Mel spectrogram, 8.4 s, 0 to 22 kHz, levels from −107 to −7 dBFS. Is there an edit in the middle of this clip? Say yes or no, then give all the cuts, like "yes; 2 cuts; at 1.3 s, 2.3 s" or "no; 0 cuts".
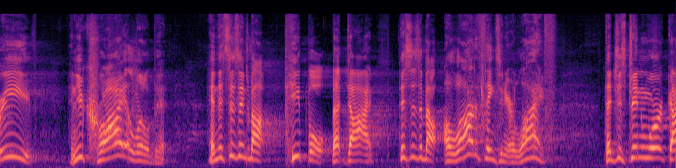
yes; 1 cut; at 3.1 s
